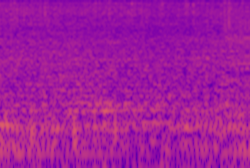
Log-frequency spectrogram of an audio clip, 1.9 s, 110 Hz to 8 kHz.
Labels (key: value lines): label: anthrophony, boat engine
recorder: SoundTrap 300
